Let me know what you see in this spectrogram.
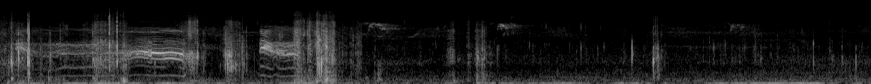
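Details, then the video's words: Stray cats in Morocco meowing when the food server appears: a few loud, wavering meows crowd the opening seconds, then fade into quieter outdoor rustling with occasional faint calls. "When cats see the food server, they start meowing everywhere."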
